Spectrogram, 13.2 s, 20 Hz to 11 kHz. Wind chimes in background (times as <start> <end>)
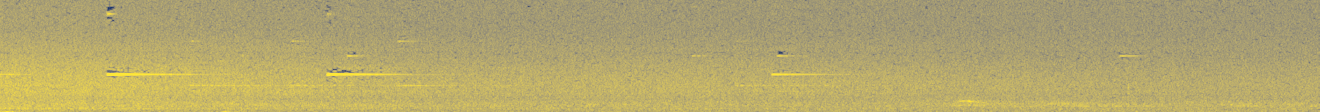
1.0 5.0, 7.4 8.4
